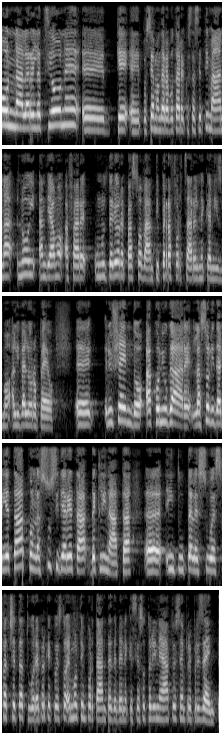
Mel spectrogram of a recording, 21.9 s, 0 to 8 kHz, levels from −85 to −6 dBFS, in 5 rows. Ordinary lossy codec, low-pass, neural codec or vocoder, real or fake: none; 7.2 kHz; none; real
